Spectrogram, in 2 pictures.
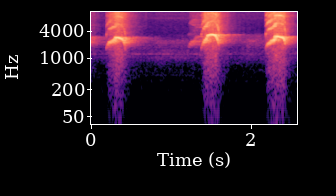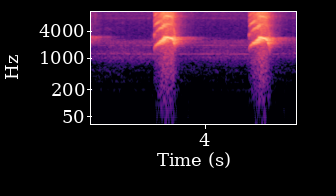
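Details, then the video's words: Five strong cockatiel whistles, each a short arched note, repeated about every 1.2 seconds with near silence between. Played to help teach cockatiels to sing. "Cantos e Assobios Para Calopsitas 🐦 Ensinar Calopsita Cantar"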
